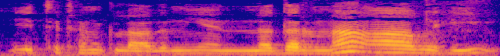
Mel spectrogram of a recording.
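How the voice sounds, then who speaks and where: A man teaching the pronunciation of scripture, correcting a reciter and repeating words slowly and deliberately. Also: a little high, fairly bright tone.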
